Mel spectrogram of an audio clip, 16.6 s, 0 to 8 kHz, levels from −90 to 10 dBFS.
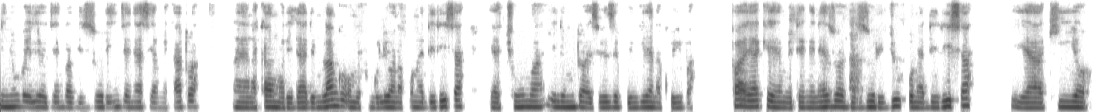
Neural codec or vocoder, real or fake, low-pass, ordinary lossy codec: none; real; 7.2 kHz; Opus, 32 kbps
